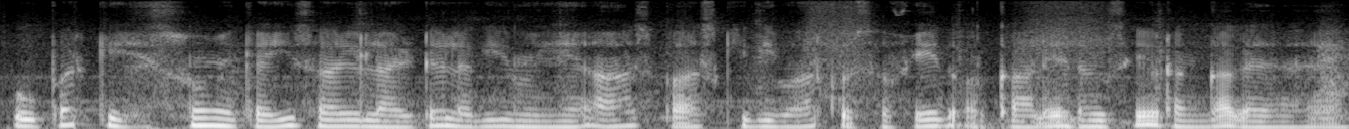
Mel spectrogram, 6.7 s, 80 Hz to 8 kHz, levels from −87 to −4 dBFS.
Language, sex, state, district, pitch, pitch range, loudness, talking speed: Hindi, male, Jharkhand, Ranchi, 145 Hz, 130-155 Hz, -18 LUFS, 215 wpm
